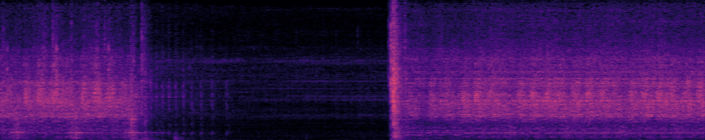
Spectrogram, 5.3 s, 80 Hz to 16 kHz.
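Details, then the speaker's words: 1966 Ford Galaxie 500 V8, first start attempt after sitting with a partly stuck engine; fuel pump seemingly not pumping well and carb leaking, so it only keeps a very shaky, ragged idle while fuel is continuously squirted in by hand. "If I continuously squirt fuel at it, it seems to want to at least kind of idle. Oh, it's coming back around. Very shaky."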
